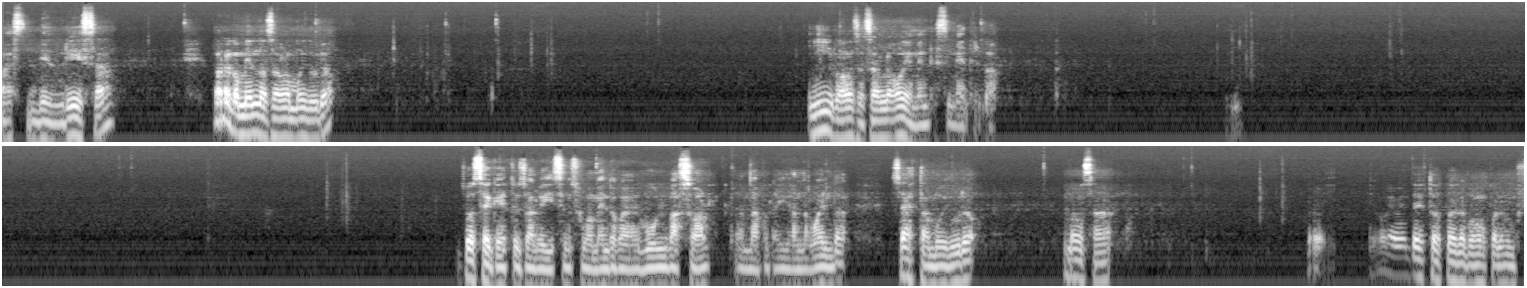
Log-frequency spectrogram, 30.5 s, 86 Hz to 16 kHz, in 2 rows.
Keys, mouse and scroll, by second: 4.3 alt+click, 5.1 ctrl+z, 6.8-7.8 scroll down 13, 8.0 ctrl+z, 12.1 ctrl+z, 12.7 ctrl+right click, 17.7-18.1 scroll up 7, 18.3 ctrl+z, 29.7-30.4 scroll down 13.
